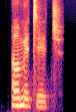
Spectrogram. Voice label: "hermitage", Indian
